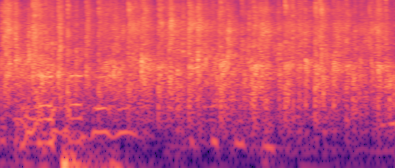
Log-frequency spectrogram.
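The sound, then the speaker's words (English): A live crowd at a recording of the Early Education Show gives a quick round of applause from those who have heard the show before, a dense wash of many hands clapping at once, with a few voices and cheers near the start before the clapping settles. “If you've heard the show before, do you want to give a quick, a quick round?”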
